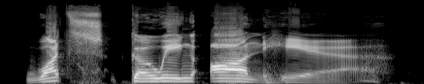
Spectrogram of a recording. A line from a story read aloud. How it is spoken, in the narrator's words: boomed the giant's voice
